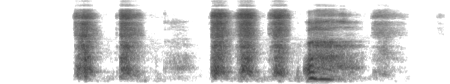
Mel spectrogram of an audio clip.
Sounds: Sniff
